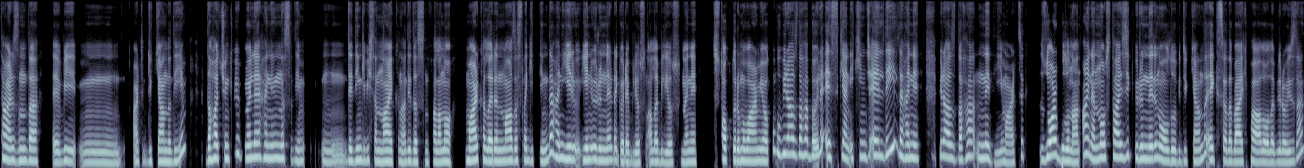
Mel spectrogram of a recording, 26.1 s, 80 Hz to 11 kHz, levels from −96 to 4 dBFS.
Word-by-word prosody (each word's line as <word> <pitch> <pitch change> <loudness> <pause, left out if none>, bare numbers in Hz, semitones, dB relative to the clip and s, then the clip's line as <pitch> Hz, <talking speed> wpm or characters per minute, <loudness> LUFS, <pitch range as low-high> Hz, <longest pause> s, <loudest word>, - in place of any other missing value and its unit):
tarzında, 185 -3 +2 0.3
ııı, 160 +1 -1
bir, 175 -3 -1
ımm, 155 -1 -3 0.2
artık 165 0 -6
dükkândı 170 0 0
diyeyim, 200 - -1 0.4
daha 210 +2 +5
çünkü 220 +6 -4
böyle, 230 +2 +3
hani, 220 0 +1
nasıl 215 -4 -3
diyeyim, 180 0 -3 0.4
ımm, 90 - -5
dediğin 185 +2 +2
gibi, 185 0 -2
işte, 180 -1 -3
Nike'ın, 170 +1 +2
Adidas'ın 165 0 -1
falan 170 0 +1
o 170 -1 +2 0.3
markaların 185 -1 +4
mağazasına 185 +1 +1
gittiğinde, 180 - -1
hani, 225 -5 +2
yeri 200 -2 +1
yeni 195 +1 +4
ürünleri 190 -1 +2
de 190 - 0
görebiliyorsun, 160 -2 -1
alabiliyorsun, 165 -1 -2
hani 170 +1 0 0.3
stok 195 -2 -1
durumu 180 -1 +2
var 175 0 +3
mı 180 0 0
yok 175 - 0
mu, 345 - -5
bu 280 -2 -2
biraz 280 -1 +2
daha 270 -2 0
böyle 130 +1 +2
eski, 235 +1 -1
yani 205 -3 +1
2. 235 +4 -4
el 260 -2 +2
değil 355 - +2
de, 260 - +5
hani, 225 -1 +1 0.4
biraz 225 -5 0
daha, 225 +6 -1
ne 215 -4 0
diyeyim, 160 +2 -4
artık 160 +11 -5 0.3
zor 240 +3 +4
bulunan, 175 -4 +1
aynen 230 -8 +1
nostaljik 230 +2 +1
ürünlerin 210 +1 +2
olduğu 180 -4 +1
bir 170 - -8
dükkânda, 175 +2 -3
ekstra 185 -2 -1
da 170 -1 -1
belki 170 0 +2
pahalı 165 -2 +1
olabilir 160 0 0
o 160 -1 0
yüzden. 235 - -4
185 Hz, 160 wpm, -22 LUFS, 170-220 Hz, 0.4 s, daha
